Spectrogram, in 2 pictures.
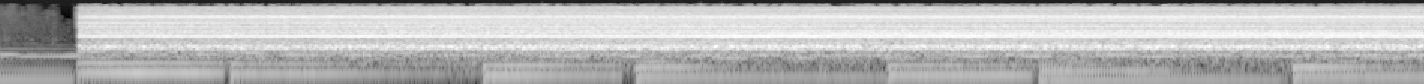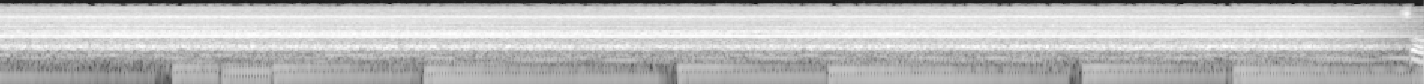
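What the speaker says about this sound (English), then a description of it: "all you're going to do is just heat that with your heat tool" A heat tool blows steadily for heat embossing powder, starting abruptly and holding a loud, constant whirring hiss near the microphone for the whole stretch, with a low music bed underneath.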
